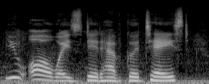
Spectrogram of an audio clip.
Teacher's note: notice the stress on did to emphasize the fact that julia does have good taste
